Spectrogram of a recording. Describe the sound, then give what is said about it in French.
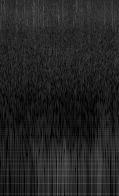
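Rain begins to fall as a steady, dense hiss of drops over a low rumble, swelling slightly and holding for under two seconds without voices. “puis jusqu'à la maison, la pluie se met à tomber.”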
